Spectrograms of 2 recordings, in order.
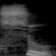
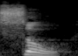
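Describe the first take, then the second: First: The vowel differs from the vowel in 'so'. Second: The vowel matches the vowel in 'so'. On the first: The speaker calls it wrong. "we actually mispronounce it as sew. It's not sew" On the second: The speaker calls it right. "S E W and S O W. Both are pronounced sew"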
